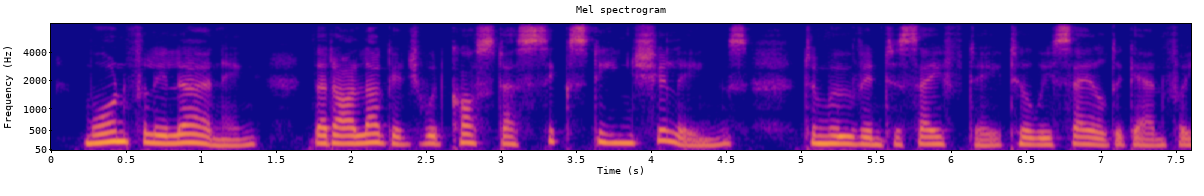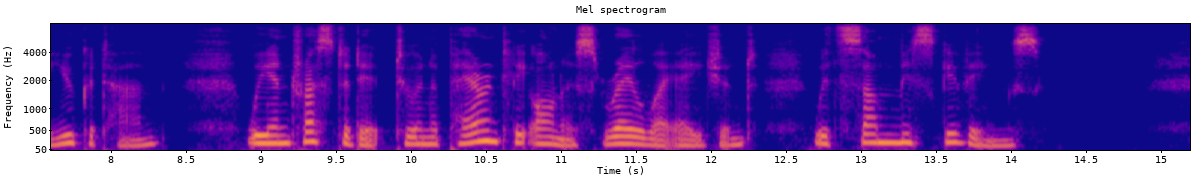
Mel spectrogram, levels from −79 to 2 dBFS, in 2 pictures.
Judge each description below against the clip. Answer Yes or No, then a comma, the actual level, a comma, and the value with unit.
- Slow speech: Yes, slow, 125 wpm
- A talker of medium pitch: Yes, medium, 175 Hz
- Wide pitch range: No, average, 3.9 semitones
